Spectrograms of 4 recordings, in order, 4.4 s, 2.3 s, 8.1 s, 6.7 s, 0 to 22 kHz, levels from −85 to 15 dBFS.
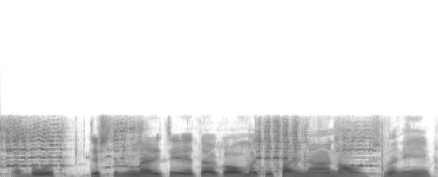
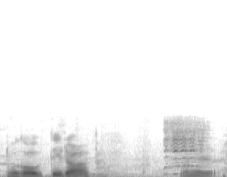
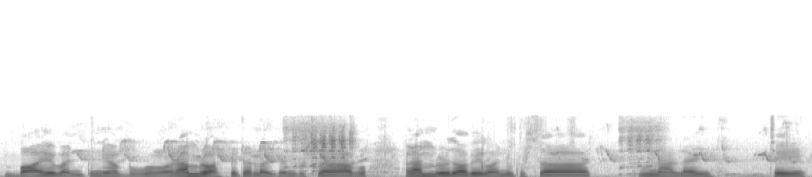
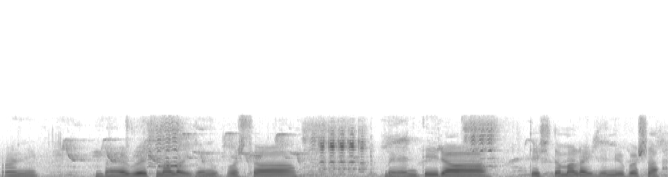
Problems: background sounds at intervals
